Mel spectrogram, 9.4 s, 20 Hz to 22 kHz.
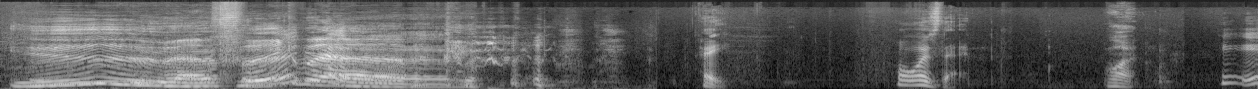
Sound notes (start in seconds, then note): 3.6 Marty laughs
